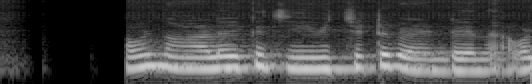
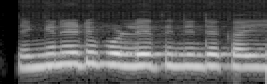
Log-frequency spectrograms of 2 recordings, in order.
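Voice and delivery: harsh demand; 4 semitones higher, 7 dB louder than usual. Acted. Stepmother demands answer.

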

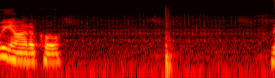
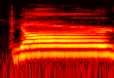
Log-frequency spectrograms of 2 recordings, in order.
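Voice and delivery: whiny groan; 8 semitones higher, 5 dB louder, much slower than usual. Real, not acted. Frustrated at license level.

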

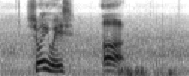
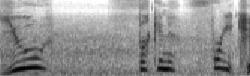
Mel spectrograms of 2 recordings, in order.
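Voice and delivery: retold yell; 8 semitones higher, much slower than usual. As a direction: yell You fucking freak at her, stretching it. Retold yelling at his sister.

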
